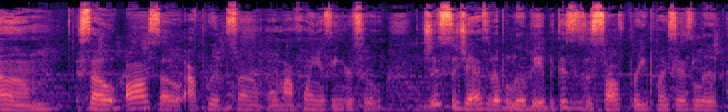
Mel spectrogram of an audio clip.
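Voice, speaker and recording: A woman's very deep, low voice over music in the background. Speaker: nail artist. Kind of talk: tutorial voiceover. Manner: dragging.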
